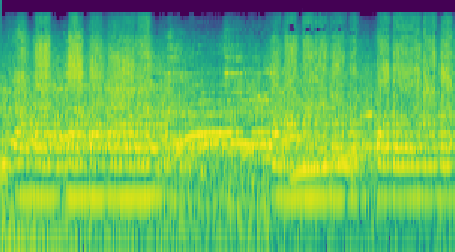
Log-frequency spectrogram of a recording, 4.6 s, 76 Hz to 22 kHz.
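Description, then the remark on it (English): A fire engine siren wails loudly, its pitch sweeping up and down over steady horn-like tones and rumbling traffic noise as the truck goes past. “Now, if we slow it down, we can probably see which engine that is. I'm guessing it's engine 1 or engine 6, but one of the downtown.”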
